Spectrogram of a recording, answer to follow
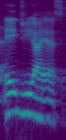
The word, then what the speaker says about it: Agis: A-G-I-S. What did I say? Aegis? It's not Aegis. Aegis. It'd be Agis. Agis.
